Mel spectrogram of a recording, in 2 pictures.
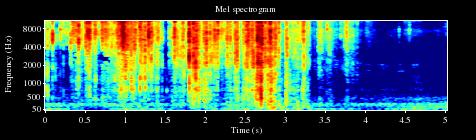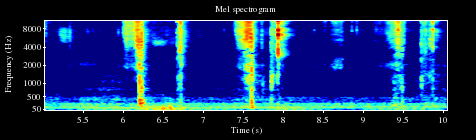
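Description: Foil trading-card booster pack being torn open and crinkled, a dense crackling rustle lasting about three and a half seconds, then a few scattered light clicks and taps.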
